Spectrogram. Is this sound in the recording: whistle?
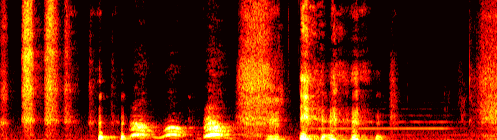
no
